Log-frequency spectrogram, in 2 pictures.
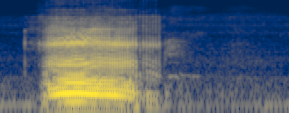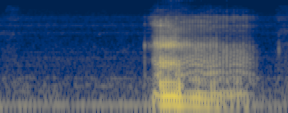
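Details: Eight-day-old newborn snoring: two loud, rumbling snore-like breath noises separated by a quiet pause, in a small room.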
